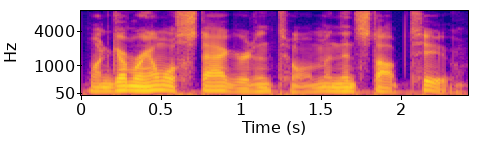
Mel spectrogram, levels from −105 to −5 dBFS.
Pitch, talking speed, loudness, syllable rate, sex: 90 Hz, 225 wpm, -18 LUFS, 7.4 syllables/s, male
